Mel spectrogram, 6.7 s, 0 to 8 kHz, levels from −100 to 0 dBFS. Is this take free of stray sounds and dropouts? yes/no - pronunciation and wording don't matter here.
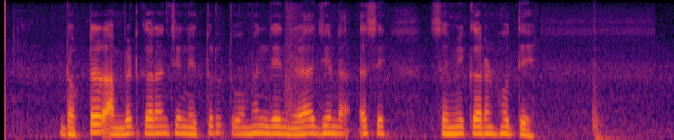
no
